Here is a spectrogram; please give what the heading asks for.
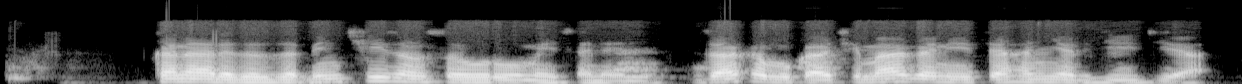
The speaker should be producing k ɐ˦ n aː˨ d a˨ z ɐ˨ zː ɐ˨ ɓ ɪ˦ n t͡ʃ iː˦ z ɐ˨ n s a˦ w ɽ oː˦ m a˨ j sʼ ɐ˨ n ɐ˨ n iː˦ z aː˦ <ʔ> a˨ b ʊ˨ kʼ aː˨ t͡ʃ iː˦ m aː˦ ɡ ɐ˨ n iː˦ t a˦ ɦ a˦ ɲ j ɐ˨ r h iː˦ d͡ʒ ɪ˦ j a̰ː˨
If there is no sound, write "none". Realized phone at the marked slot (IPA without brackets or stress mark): k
